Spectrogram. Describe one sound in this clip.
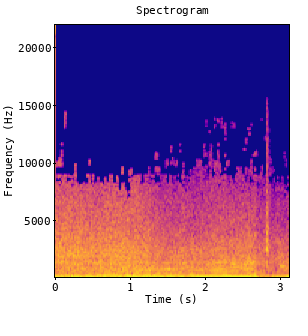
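A car engine revs up, rising in pitch.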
